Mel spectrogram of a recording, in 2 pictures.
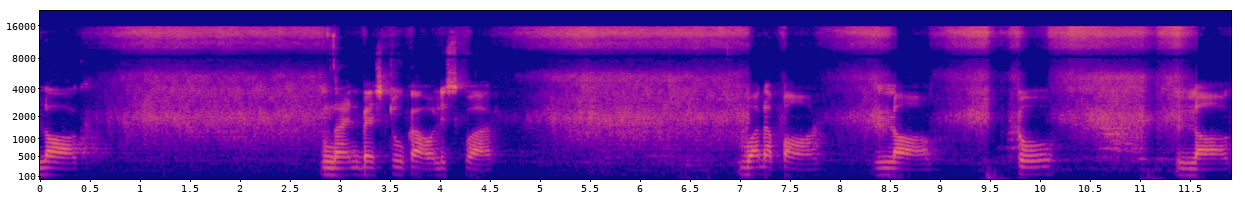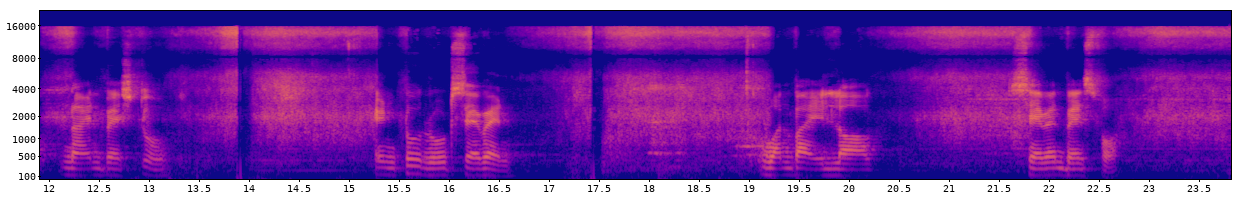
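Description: A young man speaks calmly, explaining.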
